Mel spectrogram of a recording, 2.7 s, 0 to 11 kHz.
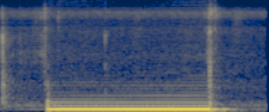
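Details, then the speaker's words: Old HVN active subwoofer speaker system (five outputs, USB/SD, no Bluetooth) giving only a steady loud low hum on power-up; suspected failed power amplifier IC, unit uses a ~2A transformer and three amplifier chips. "dengung ini sepertinya kerusakan power amply"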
